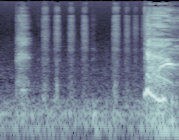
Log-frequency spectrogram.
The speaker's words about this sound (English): What are you sniffing? I'm smelling a lawsuit.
